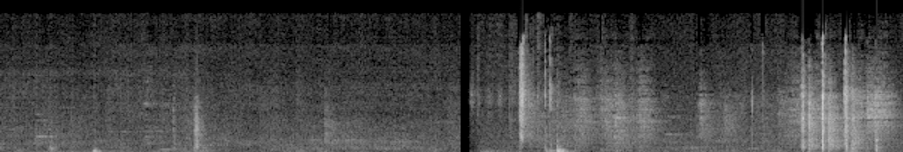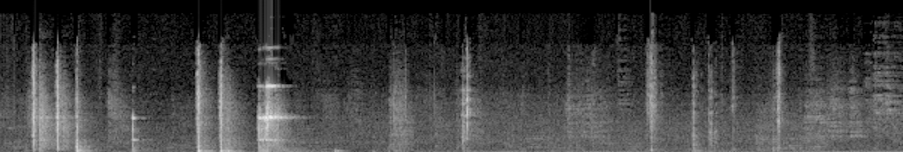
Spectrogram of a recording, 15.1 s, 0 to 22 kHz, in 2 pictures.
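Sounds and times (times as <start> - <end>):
kitchen utensils clinking: 4.1 - 8.9, 9.6 - 11.6, 12.2 - 15.0.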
